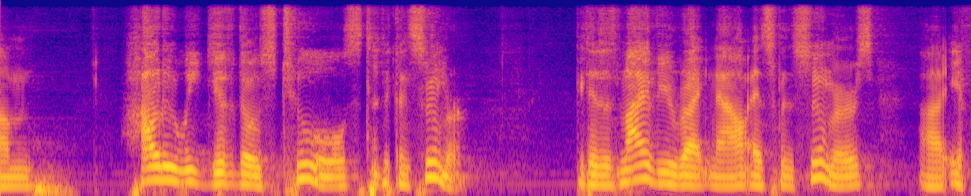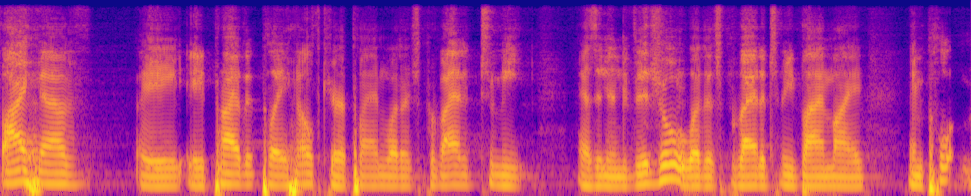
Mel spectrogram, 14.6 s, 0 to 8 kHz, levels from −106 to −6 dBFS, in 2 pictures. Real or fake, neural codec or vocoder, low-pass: fake; codec, 32 kHz, 1.9 kbps, SNAC; 7.2 kHz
